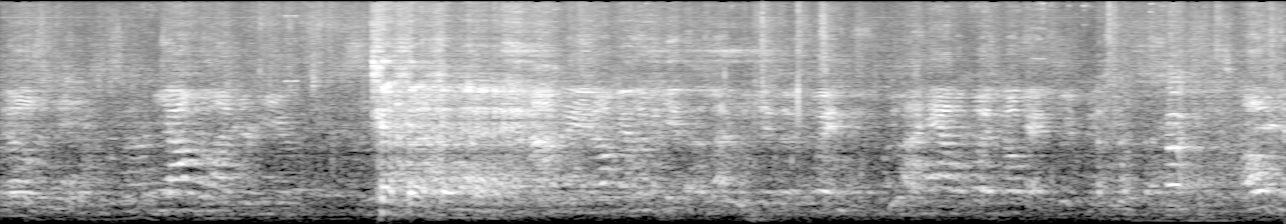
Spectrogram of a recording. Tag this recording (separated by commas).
Speech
